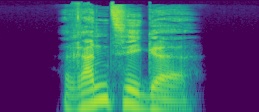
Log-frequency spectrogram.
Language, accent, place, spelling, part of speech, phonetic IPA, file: German, Germany, Berlin, ranzige, adjective, [ˈʁant͡sɪɡə], De-ranzige.ogg
- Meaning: inflection of ranzig: 1. strong/mixed nominative/accusative feminine singular 2. strong nominative/accusative plural 3. weak nominative all-gender singular 4. weak accusative feminine/neuter singular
